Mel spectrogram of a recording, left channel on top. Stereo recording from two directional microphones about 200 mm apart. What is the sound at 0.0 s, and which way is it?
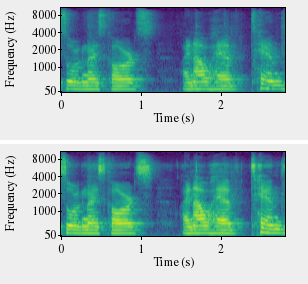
Speech, 35° right (ahead or behind).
